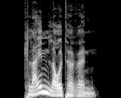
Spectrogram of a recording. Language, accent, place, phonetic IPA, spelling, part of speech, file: German, Germany, Berlin, [ˈklaɪ̯nˌlaʊ̯təʁən], kleinlauteren, adjective, De-kleinlauteren.ogg
- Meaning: inflection of kleinlaut: 1. strong genitive masculine/neuter singular comparative degree 2. weak/mixed genitive/dative all-gender singular comparative degree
